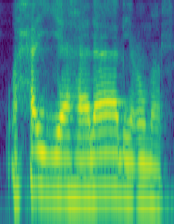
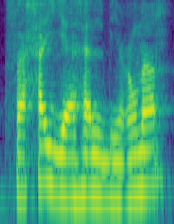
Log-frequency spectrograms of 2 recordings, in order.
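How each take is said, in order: First: The word hal ends with a long a vowel. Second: The word hal ends on a silent consonant. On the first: "منونا" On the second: "بسكون اللام"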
